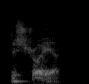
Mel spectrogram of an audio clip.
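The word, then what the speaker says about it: Destoroyah: Destroya.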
